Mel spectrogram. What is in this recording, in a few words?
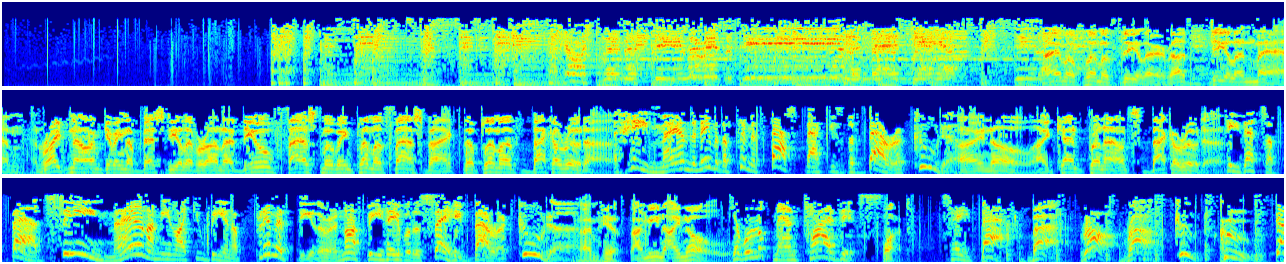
radio spot; 1966 plymouth baracuda; psychedelic promos and radio spots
